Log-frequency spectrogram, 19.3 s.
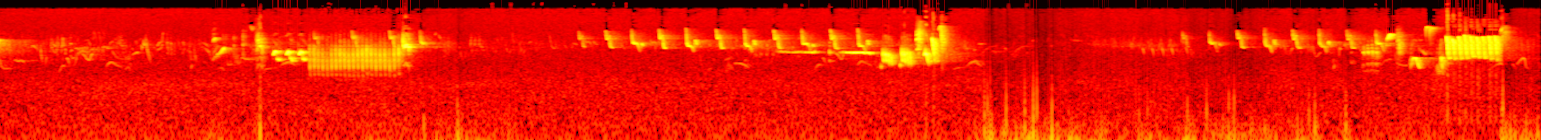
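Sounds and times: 
common nightingale song: 0.0 - 19.2
low rumbling noise: 0.7 - 7.6, 11.5 - 17.9, 18.8 - 19.2.

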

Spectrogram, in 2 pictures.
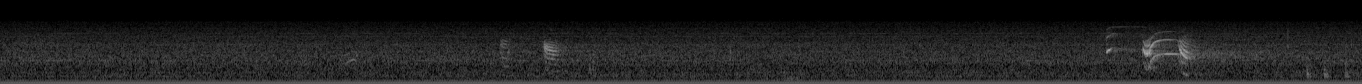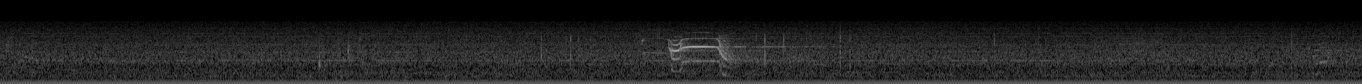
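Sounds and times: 
hydrophone hiss: 0.0 - 27.2
low hum: 0.0 - 27.2
orca calls underwater: 5.0 - 5.7, 11.1 - 12.1, 20.0 - 21.7.

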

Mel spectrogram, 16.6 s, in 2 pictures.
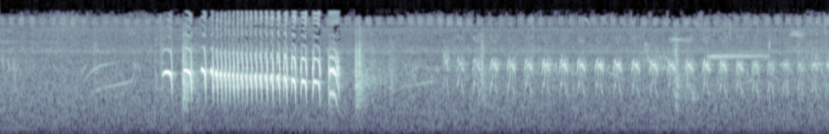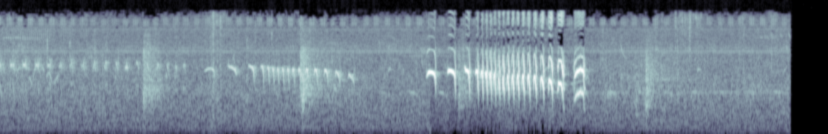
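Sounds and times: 
steady background hiss: 0.0 - 16.2
bird trilling: 0.8 - 3.5, 4.1 - 14.3.

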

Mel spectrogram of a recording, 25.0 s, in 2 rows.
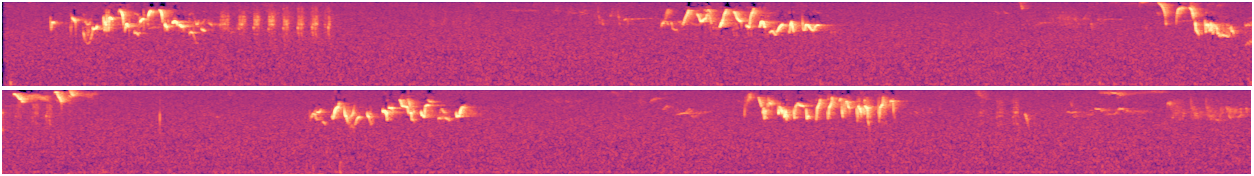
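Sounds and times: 
European robin singing: 0.2 - 3.4, 5.5 - 8.4, 10.0 - 13.6, 15.6 - 17.3, 18.1 - 24.9.

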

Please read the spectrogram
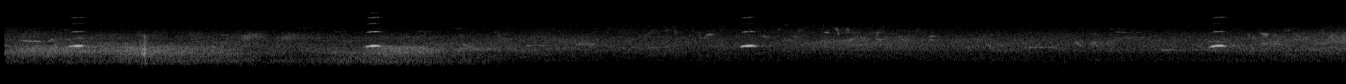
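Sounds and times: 
Pyrrhula pyrrhula calling: 0.6 - 0.9, 3.6 - 3.9, 7.4 - 7.6, 12.1 - 12.3.

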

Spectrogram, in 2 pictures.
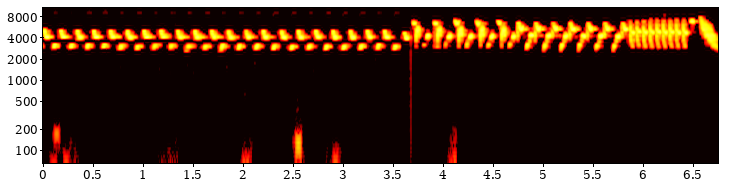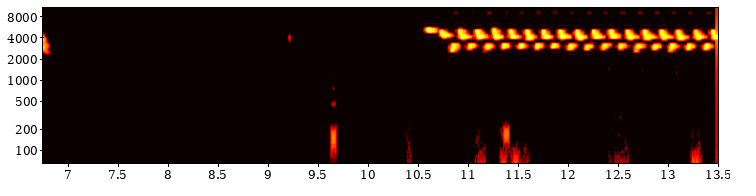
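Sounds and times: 
European goldfinch Carduelis carduelis singing with twittering bursts and trills: 0.0 - 6.8, 10.6 - 13.4.

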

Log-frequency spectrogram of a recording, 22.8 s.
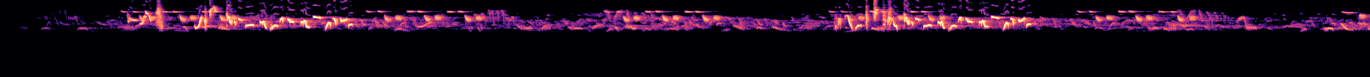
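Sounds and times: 
Eurasian blackcap singing: 2.0 - 22.8.

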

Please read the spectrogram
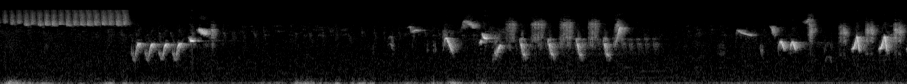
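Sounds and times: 
common nightingale Luscinia megarhynchos song: 0.0 - 9.0.

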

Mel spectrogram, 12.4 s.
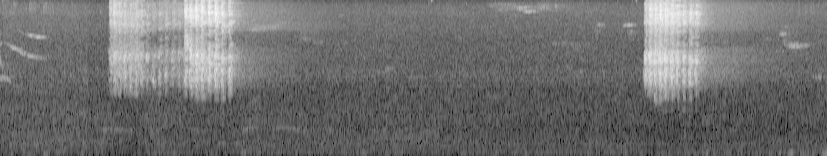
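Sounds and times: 
Eurasian magpie Pica pica giving harsh rattling chatter calls: 1.7 - 3.7, 9.7 - 10.7.

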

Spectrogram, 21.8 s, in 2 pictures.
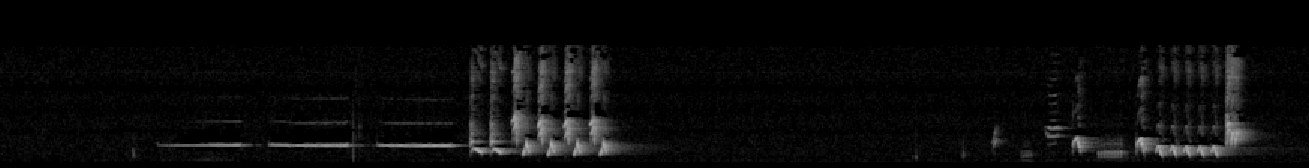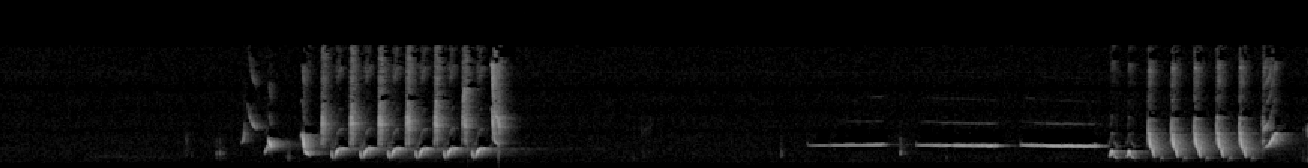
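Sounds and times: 
common nightingale singing: 1.0 - 5.3, 8.0 - 10.6, 12.4 - 15.3, 17.3 - 21.8.

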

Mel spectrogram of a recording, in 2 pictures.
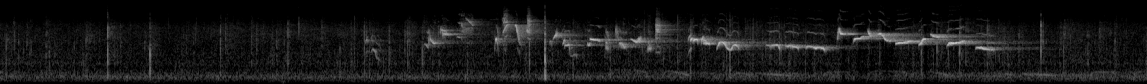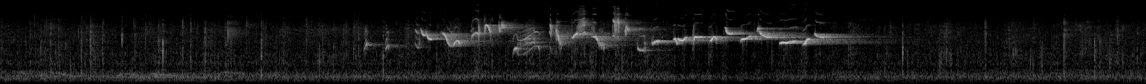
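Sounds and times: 
Eurasian blackcap song: 4.2 - 10.0, 15.6 - 20.0.

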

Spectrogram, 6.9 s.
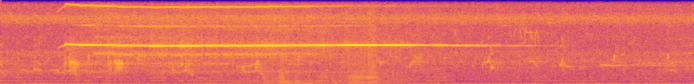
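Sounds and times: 
bird squawky calls: 0.6 - 5.3
low steady hum: 1.0 - 5.6.

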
